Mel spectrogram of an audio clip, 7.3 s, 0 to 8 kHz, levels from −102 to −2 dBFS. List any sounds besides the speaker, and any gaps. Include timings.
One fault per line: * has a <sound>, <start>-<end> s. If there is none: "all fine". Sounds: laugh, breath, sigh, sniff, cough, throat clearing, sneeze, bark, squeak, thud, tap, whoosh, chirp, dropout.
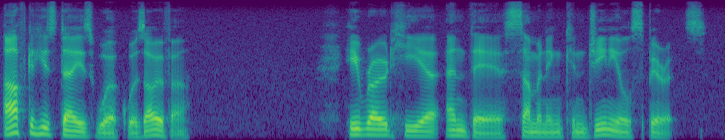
all fine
